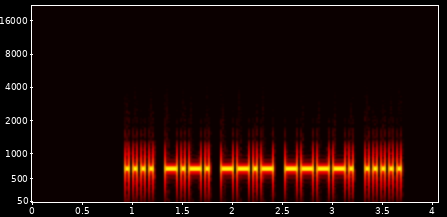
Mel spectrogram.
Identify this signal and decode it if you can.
Morse code, heard as a keyed tone, about 30 wpm, 700 Hz. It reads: HCQ95
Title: Code Groups - 5 Letter:Numbers - 30wpm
